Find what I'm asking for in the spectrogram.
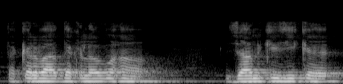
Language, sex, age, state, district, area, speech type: Maithili, male, 60+, Bihar, Samastipur, urban, spontaneous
